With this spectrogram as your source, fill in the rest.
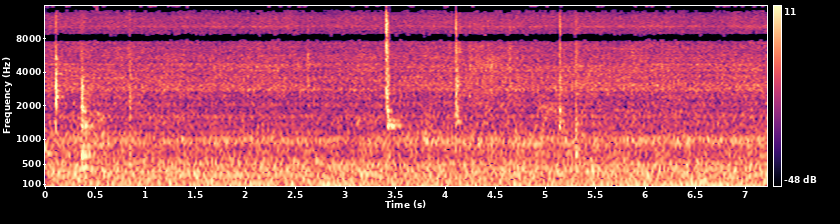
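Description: Noodles sizzle loudly in a hot wok.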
